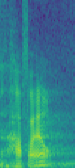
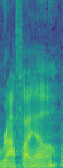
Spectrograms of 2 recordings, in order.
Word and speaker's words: Rafael: Um, originally from Brazil, my, uh, in Portuguese, my name is Rafael, Rafa for short. Now, I understand that there's Spanish version, Rafael, Rafa, there's an English version, Raphael or Rafa.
